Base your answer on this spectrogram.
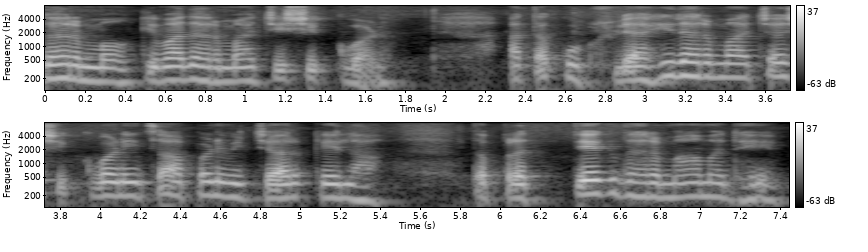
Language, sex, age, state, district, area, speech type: Marathi, female, 45-60, Maharashtra, Pune, urban, spontaneous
